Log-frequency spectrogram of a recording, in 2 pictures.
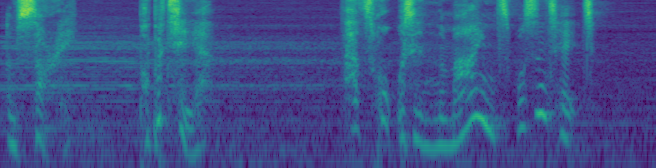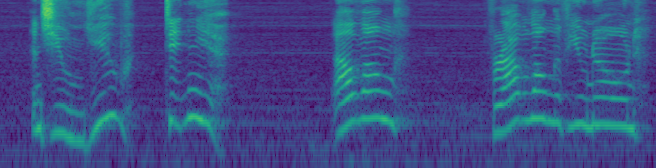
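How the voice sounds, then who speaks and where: A woman's voice: high-pitched, expressive, unhurried, pauses often. A woman playing a determined colonist leader in a game cutscene, with an intense, declamatory delivery. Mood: shocked, accusing. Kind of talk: dramatic game cutscene acting. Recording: music clearly behind the voice.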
